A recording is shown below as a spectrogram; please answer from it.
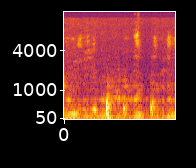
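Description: Chalk or marker writing on a board during a class, a few faint short strokes and taps in a quiet room.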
